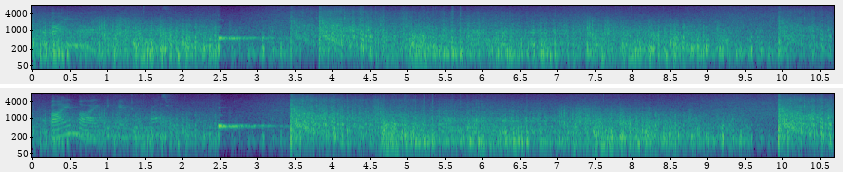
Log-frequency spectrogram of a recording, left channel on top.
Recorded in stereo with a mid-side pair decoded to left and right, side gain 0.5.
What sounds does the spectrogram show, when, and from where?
0.2 s a woman speaking: 25° right, 0.6 m; by 2.1 s 65° right, 1.8 m
2.5 s a cowbell: 60° right, 2 m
